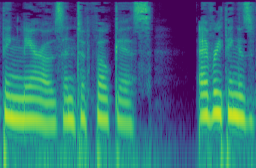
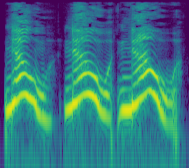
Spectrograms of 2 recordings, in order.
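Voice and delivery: loud, much higher furious no; shouted, much higher no no no; violent fury; 8 semitones higher, 9 dB louder, much slower than usual. Acted. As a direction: scream the denial in fury. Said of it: "repeat violently with fury".

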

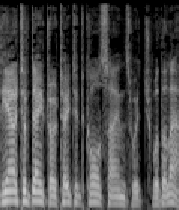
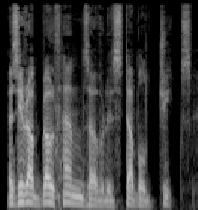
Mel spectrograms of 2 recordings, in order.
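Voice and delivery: ordinary delivery, nothing marked

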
